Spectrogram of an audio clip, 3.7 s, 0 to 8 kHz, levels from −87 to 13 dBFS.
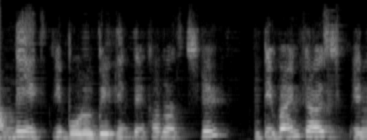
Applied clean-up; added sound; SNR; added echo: neural mask model DeepFilterNet 3.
